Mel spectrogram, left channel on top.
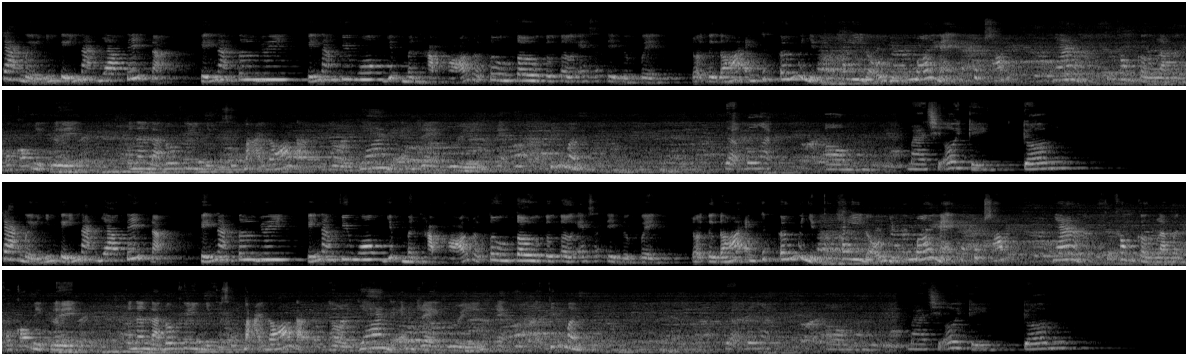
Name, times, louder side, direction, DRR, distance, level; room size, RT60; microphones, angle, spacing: voice 1, 0.0-1.7 2.0-6.6 6.9-10.1 10.5-12.7 13.1-17.7, right 2 dB, 50° right, 5 dB, 0.6 m, -29 dB
sound 1, 8.1-20.8, right 1 dB, 30° right, 1.4 m, -37 dB
voice 2, 19.1-19.6 20.1-20.5 20.9-21.7 22.1-22.5, left 2 dB, 35° left, 8 dB, 0.4 m, -34 dB
9.4 x 3.6 x 3.0 m, 0.89 s
head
